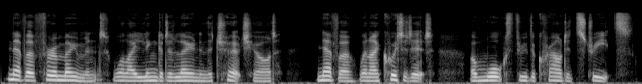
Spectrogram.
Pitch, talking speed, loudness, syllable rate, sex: 175 Hz, 205 wpm, -18 LUFS, 6.2 syllables/s, female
